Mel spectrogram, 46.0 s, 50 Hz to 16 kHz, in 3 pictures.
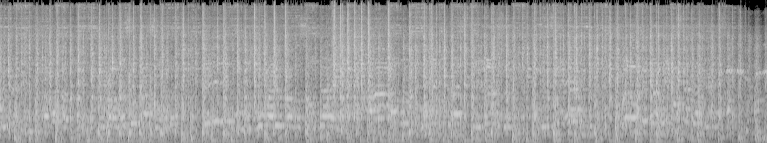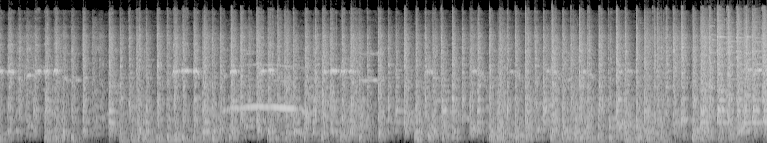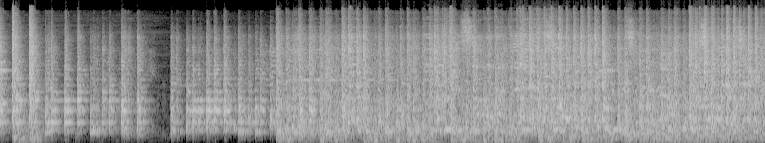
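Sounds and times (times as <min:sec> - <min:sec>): samba percussion drum rhythm: 0:00.0 - 0:45.9.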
